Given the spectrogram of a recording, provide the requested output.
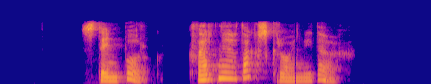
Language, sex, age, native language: Icelandic, female, 20-29, Icelandic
